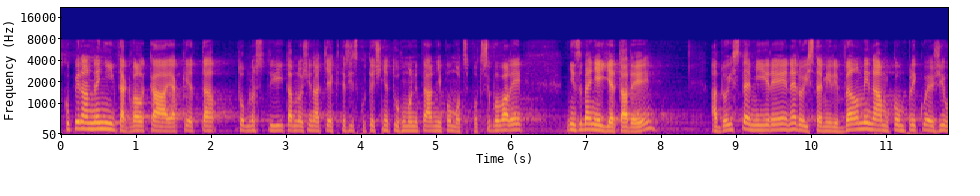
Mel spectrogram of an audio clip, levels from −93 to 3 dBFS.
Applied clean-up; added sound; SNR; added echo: neural separator model SepFormer DNS4.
